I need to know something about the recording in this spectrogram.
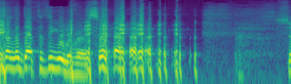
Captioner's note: laughter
